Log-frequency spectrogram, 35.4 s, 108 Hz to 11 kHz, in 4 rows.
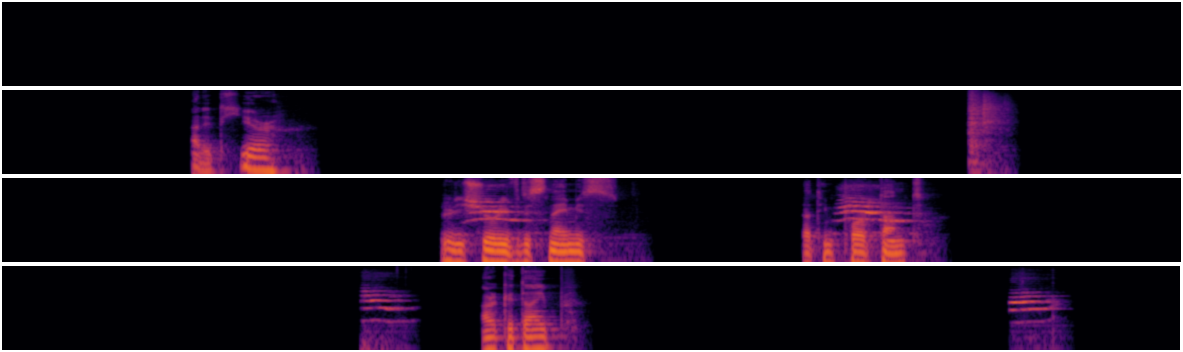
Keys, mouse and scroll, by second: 0.3-3.4 typing, 4.6 right click, 5.5 click, 6.8 click, 8.4 click, 8.5 double click, 9.5-14.8 drag, 13.1-16.5 typing, 17.9 click, 18.0 double click, 19.0 click, 19.6 right click, 19.6 right click, 20.1 click, 28.4-33.0 drag, 33.0-35.3 drag, 34.0 ctrl+c, 34.1 ctrl+c.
